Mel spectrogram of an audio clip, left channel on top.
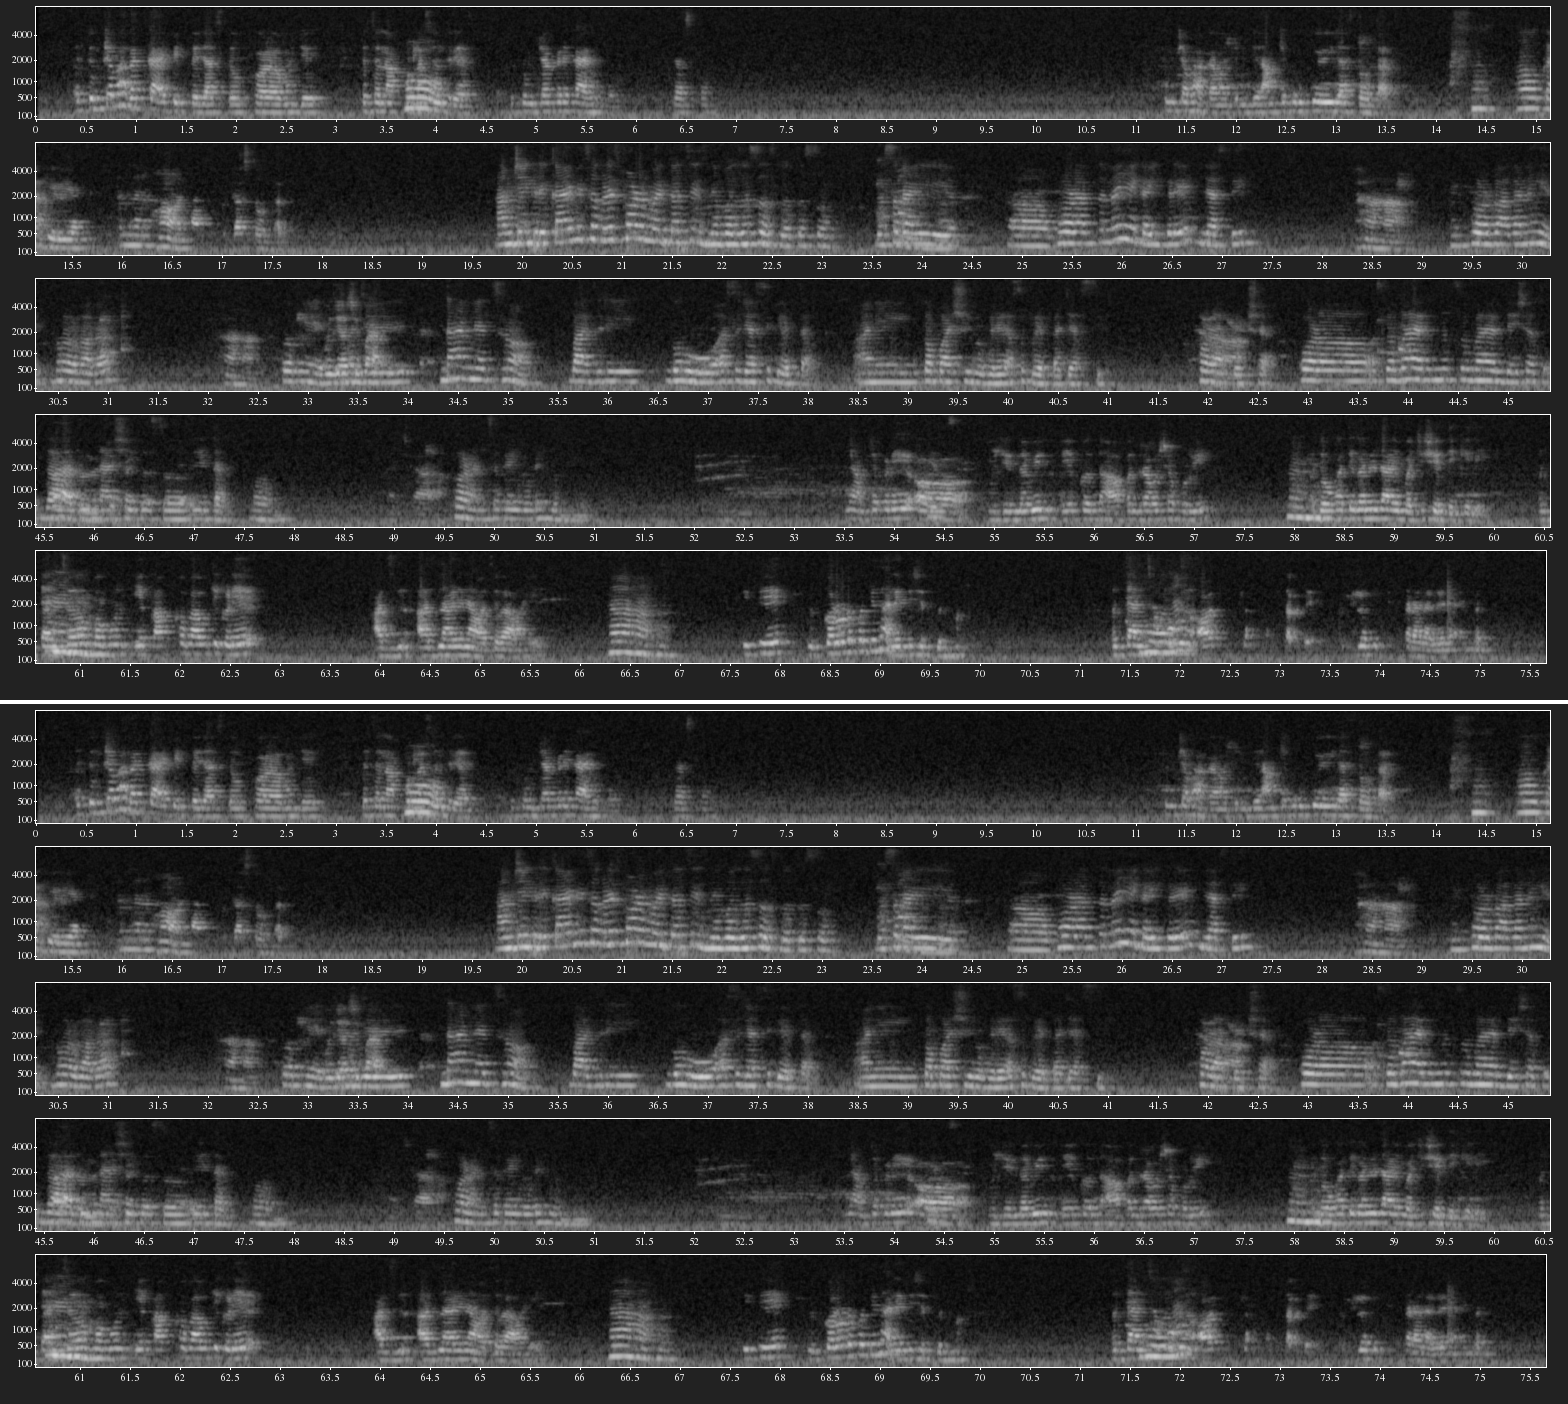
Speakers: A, on the left (about 75°); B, on the left (about 30°).
A: तुमच्या भागात काय पिकतं जास्त फळ म्हणजे नागपूरला
B: हो
A: संत्री असत तुमच्याकडे काय होतं जास्त तुमच्या भागामध्ये म्हणजे आमच्याकडे केळी जास्त होतात
B: ह हो का
A: केळी आणि
B: पण
A: हा नागपूर जास्त होतात
B: आमच्या इकडे काय नाही सगळेच फळे मिळतात सिजनेबल तसं तस
A: हम्म
B: नाही
A: हम्म
B: फळांचं नाही आहे इकडे जास्ती
A: हा हा
B: फळबागा नाहीयेय फळबागा
A: हा हा
B: कमीयेत हे म्हणजे
A: अशी बाहेर
B: धान्य बाजरी गहू हो असं जास्ती पेरतात आणि कपाशी वगैरे अस पेरतात जासकती
A: हा
B: फळांपेक्षा थोडं असं बाहेरूनच बाहेर देशात <unintelligible> गावातून
A: बाहेरूनच
B: नाशिक
A: येतात
B: अला सतात
A: अच्छा
B: फळांचं काही एवढं नाही
A: हे आणि आमच्याकडे म्हणजे
B: तेच
A: नवीन एक दहा पंधरा वर्षापूर्वी
B: हम्म हम्म
A: दोघा तिघांनी डाळीब शेती केली त्यांचं
B: हम्म हम्म.
A: बघून एक आख गाव तिकड आजनाळे नावाचं गाव आहे.
B: ह. ह.
A: तिथे करोडपती झाले शेतकरी <unintelligible>
B: हो ना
